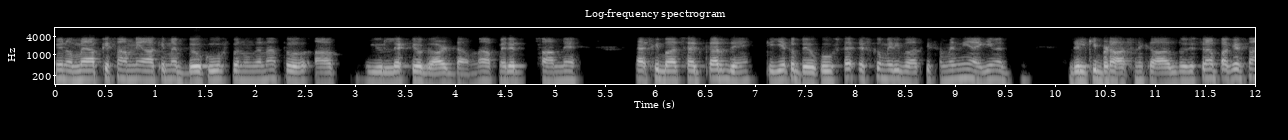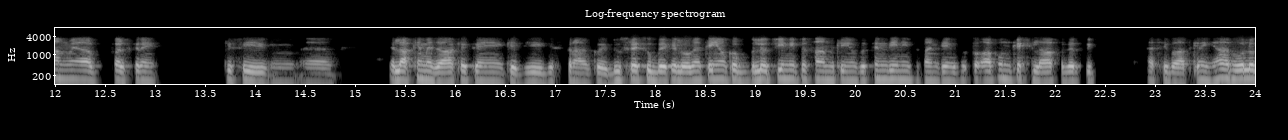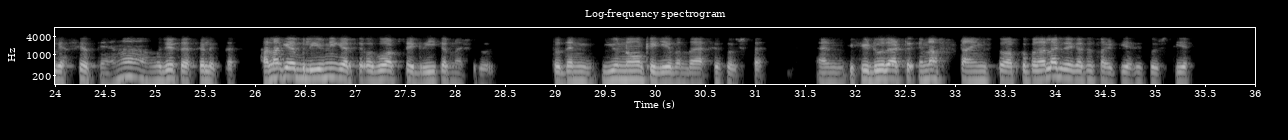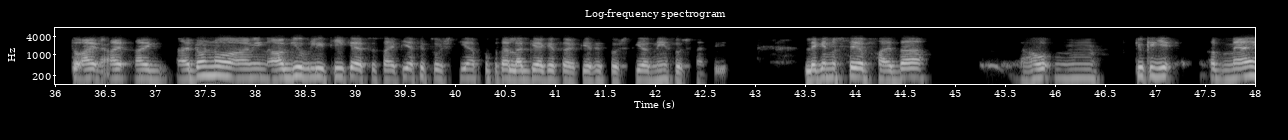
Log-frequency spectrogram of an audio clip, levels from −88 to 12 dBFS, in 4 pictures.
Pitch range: 140-170 Hz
